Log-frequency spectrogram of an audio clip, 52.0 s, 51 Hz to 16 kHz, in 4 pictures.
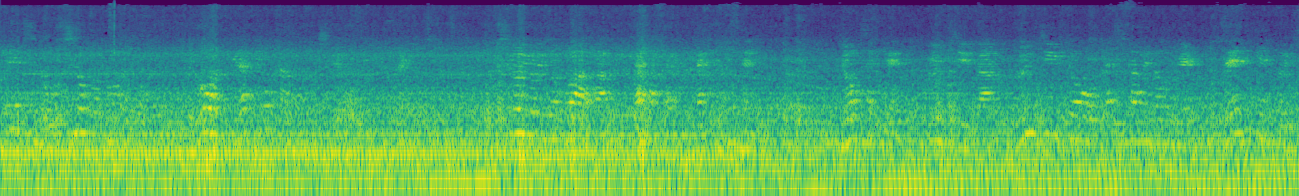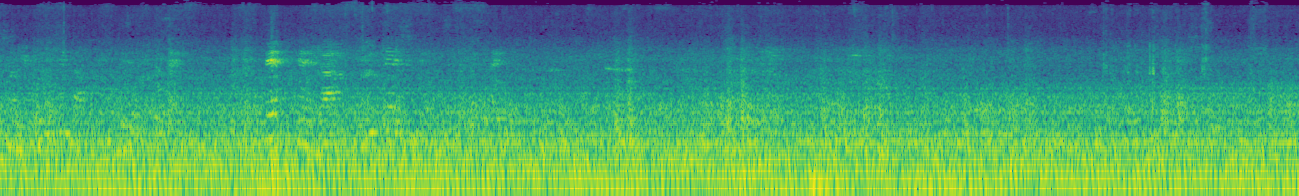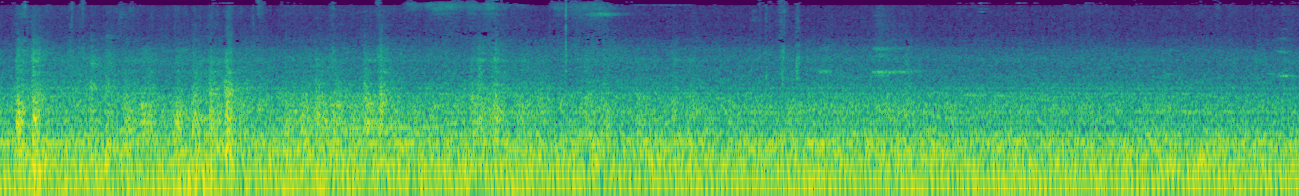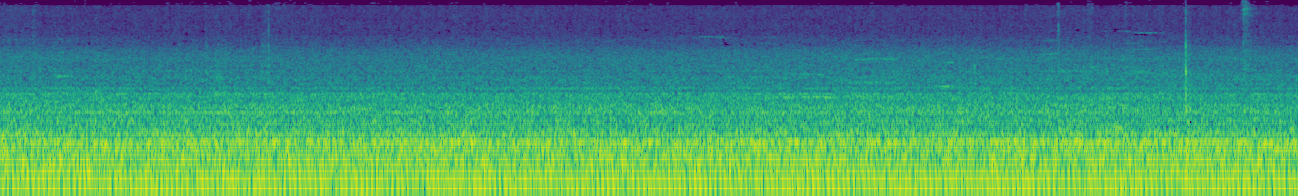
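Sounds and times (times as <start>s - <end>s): railcar engine and running rumble: 0.0s - 51.9s.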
